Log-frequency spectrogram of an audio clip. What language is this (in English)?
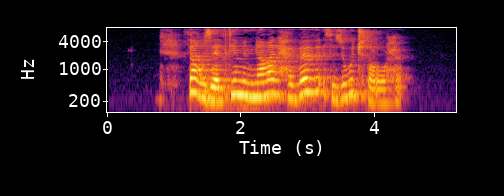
Kabyle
